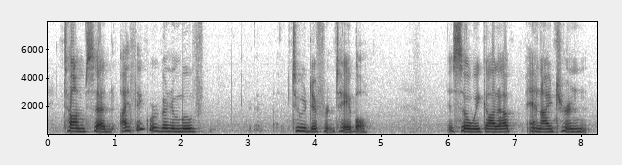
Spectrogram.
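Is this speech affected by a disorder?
Yes: ALS; shortly after diagnosis.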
